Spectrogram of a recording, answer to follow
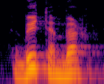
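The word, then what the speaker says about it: Wittenberg: la Universidad de witenberg que lo pronuncia en alemán correctísimo witenberg y allí daba clases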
